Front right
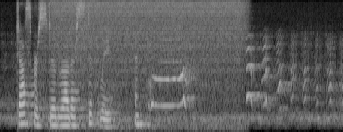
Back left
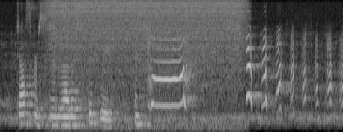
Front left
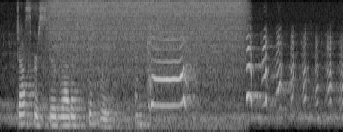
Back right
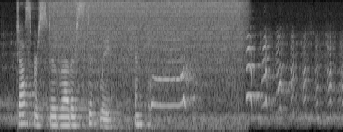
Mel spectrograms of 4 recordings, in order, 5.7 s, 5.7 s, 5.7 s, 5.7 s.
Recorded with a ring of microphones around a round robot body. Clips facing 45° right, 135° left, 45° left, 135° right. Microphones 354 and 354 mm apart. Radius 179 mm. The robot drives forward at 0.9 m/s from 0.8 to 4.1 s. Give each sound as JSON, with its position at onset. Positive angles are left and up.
{"t": 0.3, "sound": "a woman speaking", "azimuth_deg": -80, "distance_m": 2.0}
{"t": 2.5, "sound": "laughter", "azimuth_deg": 90, "distance_m": 2.5}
